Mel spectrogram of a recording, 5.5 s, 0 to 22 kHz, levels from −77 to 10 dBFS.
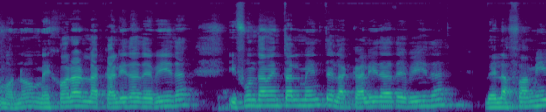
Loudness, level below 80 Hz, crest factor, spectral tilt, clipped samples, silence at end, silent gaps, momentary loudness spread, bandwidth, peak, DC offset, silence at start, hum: -26 LUFS; -60 dBFS; 18 dB; -5 dB/octave; under 0.1%; 0 s; none; 8 LU; over 20 kHz; -8 dBFS; under 0.1%; 0 s; none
